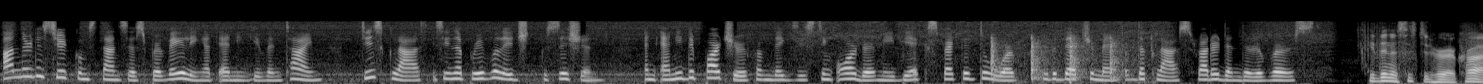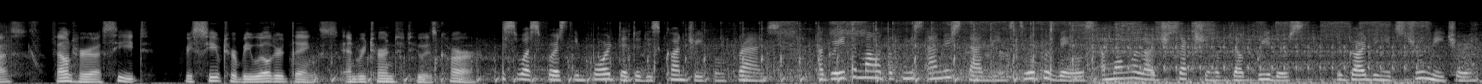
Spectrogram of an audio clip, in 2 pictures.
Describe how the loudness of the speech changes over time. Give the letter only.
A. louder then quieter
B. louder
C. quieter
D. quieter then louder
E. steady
E.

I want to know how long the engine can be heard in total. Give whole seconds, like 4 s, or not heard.
12 s.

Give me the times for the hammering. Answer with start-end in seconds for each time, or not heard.
9.9-11.6.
